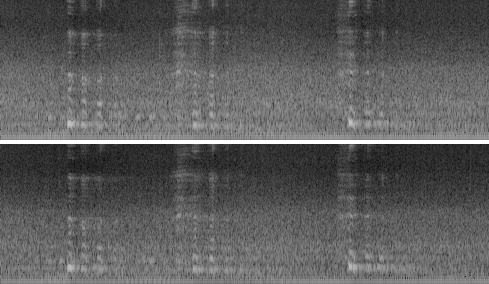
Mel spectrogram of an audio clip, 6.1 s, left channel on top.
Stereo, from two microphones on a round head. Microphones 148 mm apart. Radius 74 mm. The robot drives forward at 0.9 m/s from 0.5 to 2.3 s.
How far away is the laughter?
About 1.0 m.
